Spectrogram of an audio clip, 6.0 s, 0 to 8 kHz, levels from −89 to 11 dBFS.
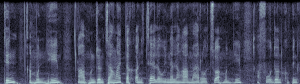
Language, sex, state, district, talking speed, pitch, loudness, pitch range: Mizo, female, Mizoram, Aizawl, 230 wpm, 150 Hz, -18 LUFS, 140-160 Hz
